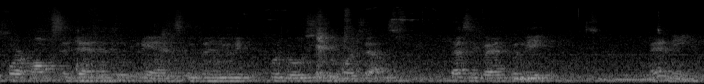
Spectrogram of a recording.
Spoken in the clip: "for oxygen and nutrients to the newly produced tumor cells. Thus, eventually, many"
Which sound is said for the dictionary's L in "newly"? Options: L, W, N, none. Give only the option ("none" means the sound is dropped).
none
